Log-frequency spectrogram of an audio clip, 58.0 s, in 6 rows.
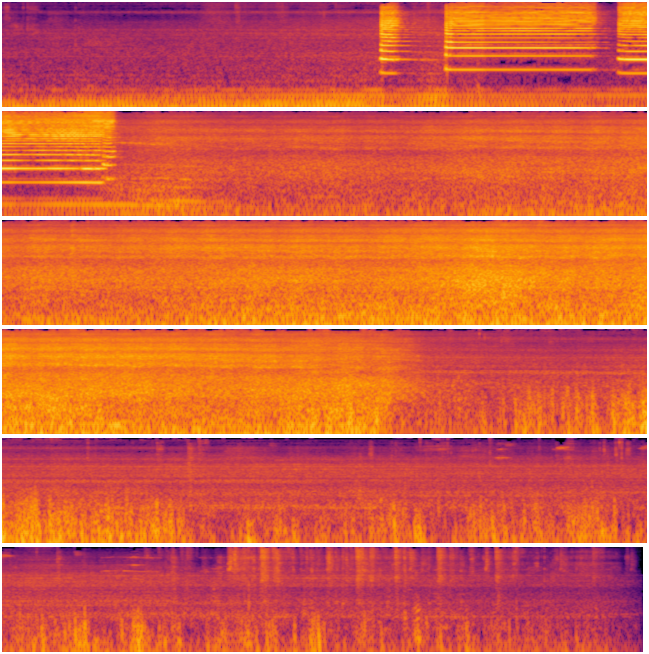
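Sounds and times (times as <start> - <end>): train wagons rumbling on rails: 0.0 - 58.0
two-tone locomotive horn: 5.7 - 12.4.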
